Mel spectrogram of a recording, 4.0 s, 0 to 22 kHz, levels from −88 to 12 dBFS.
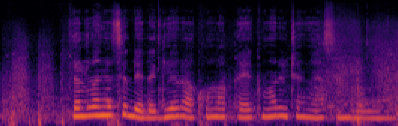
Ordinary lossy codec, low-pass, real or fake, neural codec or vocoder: none; none; fake; codec, 44.1 kHz, 1.7 kbps, Pupu-Codec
